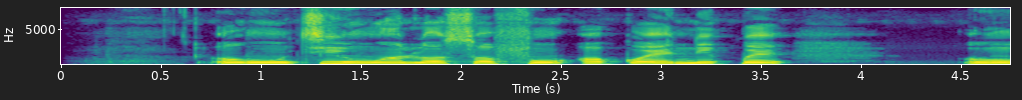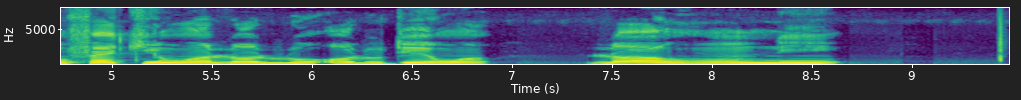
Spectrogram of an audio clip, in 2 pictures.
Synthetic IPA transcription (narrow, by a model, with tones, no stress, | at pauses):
o˧hũ˧ti˦w̃ɔ̃˦lɔ˧sɔ˧fũ˦ɔ˧kɔ˧ɛ˨nĩ˧k͡pe˦ | o˨hũ˨˦fɛ˦ki˦w̃ɔ̃˦lɔ˧lo˧ʔɔ˧lu˧de˦w̃ɔ̃˧ | lɔː˦˨ɾũ˨˦nĩ˧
